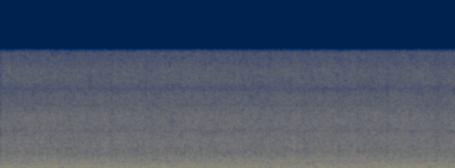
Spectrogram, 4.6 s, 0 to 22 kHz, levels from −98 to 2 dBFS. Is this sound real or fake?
real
